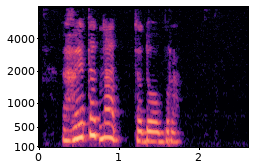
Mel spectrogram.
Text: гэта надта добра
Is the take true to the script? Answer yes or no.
yes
